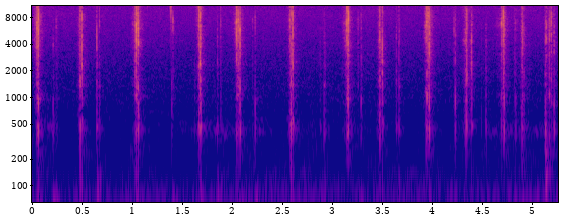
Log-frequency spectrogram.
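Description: Long nails scratch along the printed label of a hollow grey plastic cosmetic bottle with a white cap. A quick, uneven series of short, crisp scratching strokes, each bright and dying away almost instantly, plays over a low, steady rumble.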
